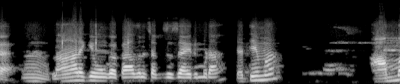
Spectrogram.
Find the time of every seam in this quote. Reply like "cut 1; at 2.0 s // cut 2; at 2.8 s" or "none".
none

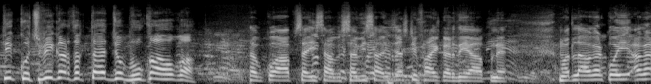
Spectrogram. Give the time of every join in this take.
cut 1; at 2.4 s

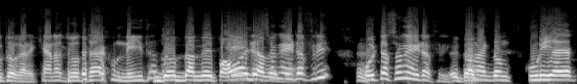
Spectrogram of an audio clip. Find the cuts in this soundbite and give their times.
cut 1; at 4.7 s

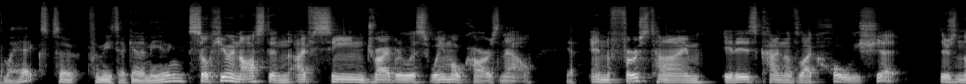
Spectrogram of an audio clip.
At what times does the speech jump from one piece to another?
cut 1; at 1.9 s

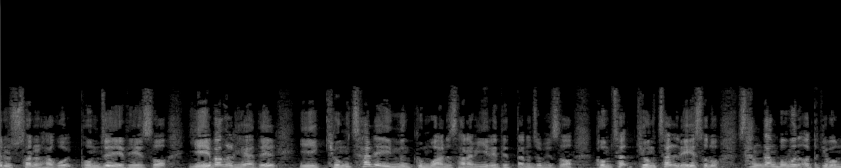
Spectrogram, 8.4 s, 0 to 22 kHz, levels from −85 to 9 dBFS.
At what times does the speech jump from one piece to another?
cut 1; at 5.1 s

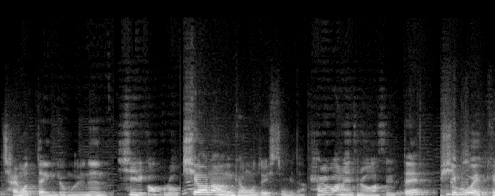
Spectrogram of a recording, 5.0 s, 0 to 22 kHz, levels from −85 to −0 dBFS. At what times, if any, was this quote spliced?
cut 1; at 3.0 s

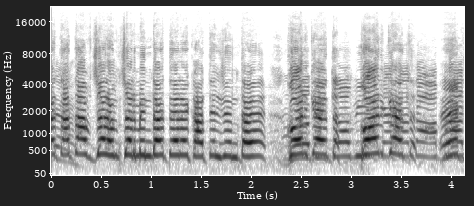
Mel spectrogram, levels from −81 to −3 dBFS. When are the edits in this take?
none

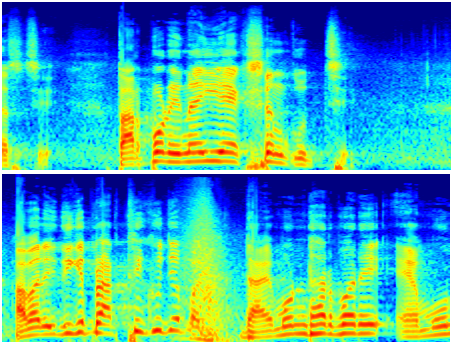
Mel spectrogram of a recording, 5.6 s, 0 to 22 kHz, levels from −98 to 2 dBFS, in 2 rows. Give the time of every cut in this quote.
cut 1; at 4.1 s

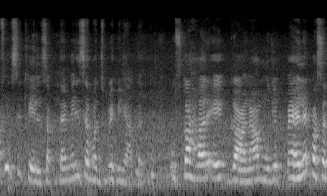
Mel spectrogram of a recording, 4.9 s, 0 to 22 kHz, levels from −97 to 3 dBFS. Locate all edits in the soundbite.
cut 1; at 2.2 s

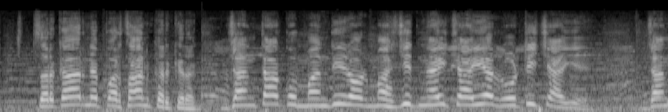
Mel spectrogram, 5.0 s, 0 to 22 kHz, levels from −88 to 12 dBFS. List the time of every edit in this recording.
cut 1; at 1.6 s

